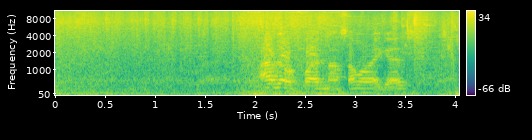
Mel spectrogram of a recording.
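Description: Energy blasts crackle and whoosh in a fight.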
